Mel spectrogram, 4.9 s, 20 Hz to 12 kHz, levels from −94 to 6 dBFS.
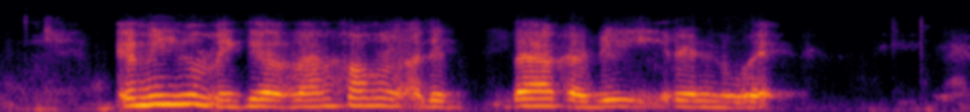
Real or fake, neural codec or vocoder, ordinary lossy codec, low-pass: fake; codec, 16 kHz, 2 kbps, FreqCodec, smaller model; Opus, 16 kbps; 7.2 kHz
